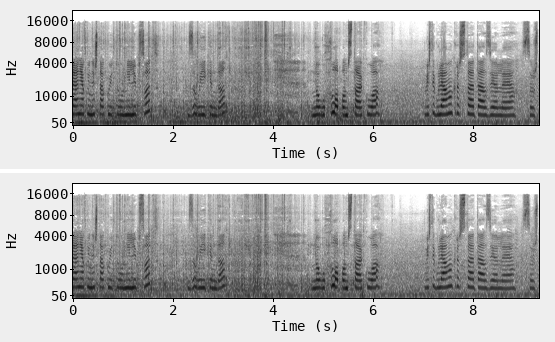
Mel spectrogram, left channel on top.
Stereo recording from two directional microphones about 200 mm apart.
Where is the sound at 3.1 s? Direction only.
20° right (ahead or behind).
